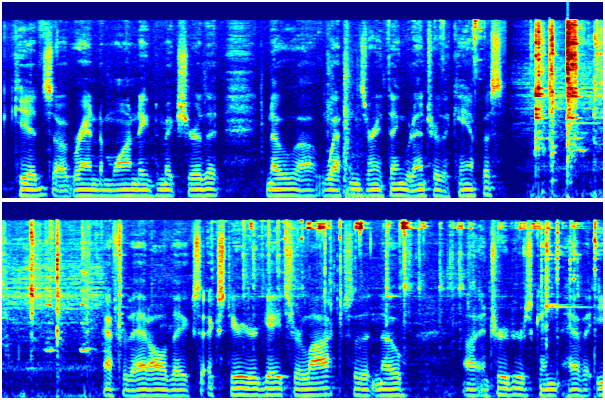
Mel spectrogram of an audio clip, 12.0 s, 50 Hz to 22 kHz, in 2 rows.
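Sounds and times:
chain and padlock clinking on metal: 8.0s - 12.0s.

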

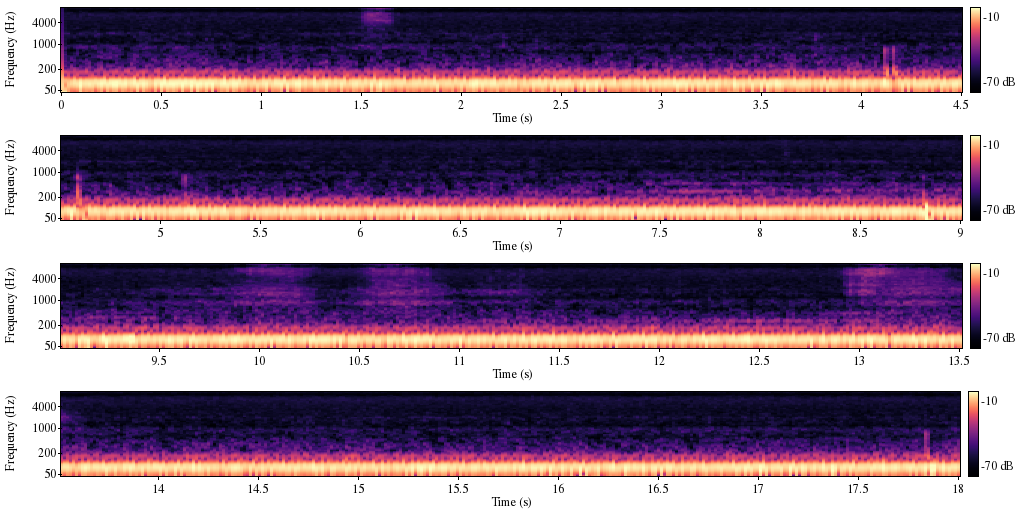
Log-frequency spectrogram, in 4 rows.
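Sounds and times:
low mechanical rumble: 0.0s - 18.0s
rustling hisses: 12.9s - 13.6s.

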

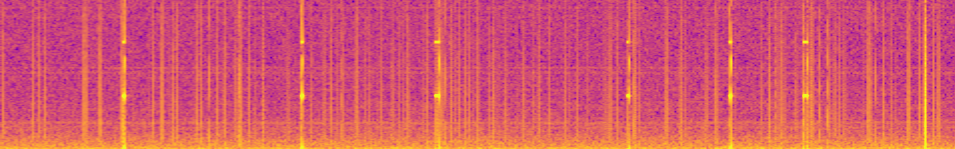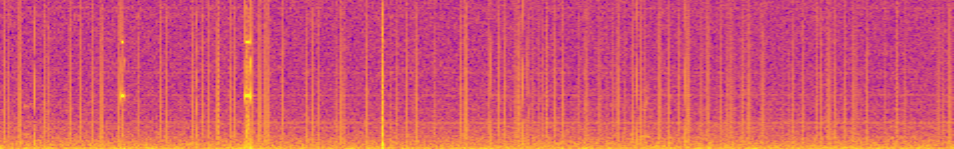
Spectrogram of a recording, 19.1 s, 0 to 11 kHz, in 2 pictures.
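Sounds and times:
steady static hiss: 0.0s - 19.0s.

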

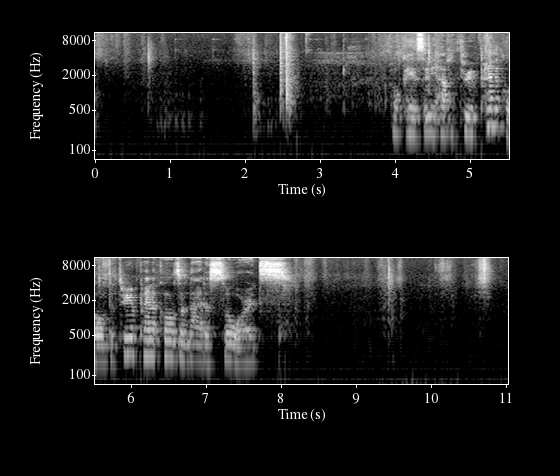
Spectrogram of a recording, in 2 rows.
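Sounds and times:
hands handling cards: 3.6s - 5.8s, 9.2s - 10.8s.

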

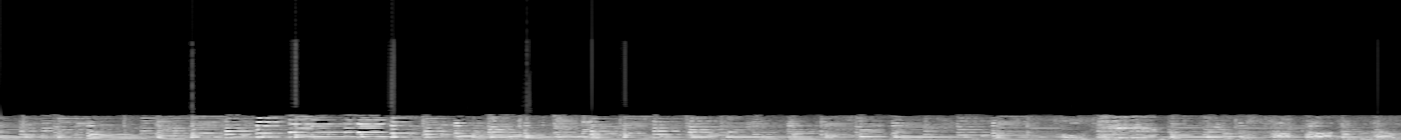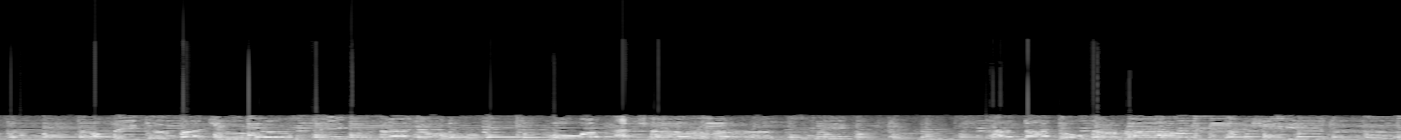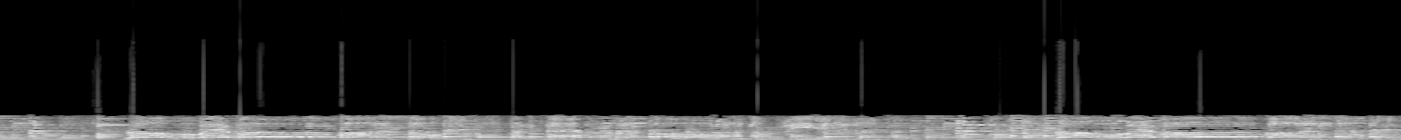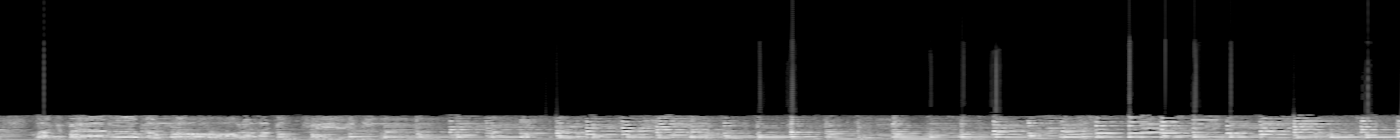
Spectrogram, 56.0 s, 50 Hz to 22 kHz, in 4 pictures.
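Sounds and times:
string band playing: 0.0s - 56.0s
man singing: 10.5s - 47.0s.

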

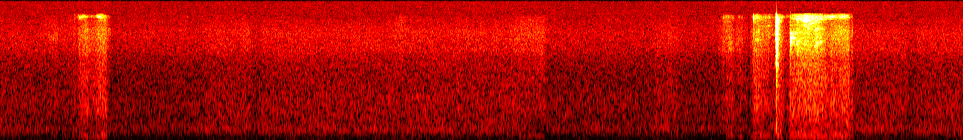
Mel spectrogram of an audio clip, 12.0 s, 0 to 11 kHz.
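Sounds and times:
rustling or scraping noise: 9.1s - 10.7s.

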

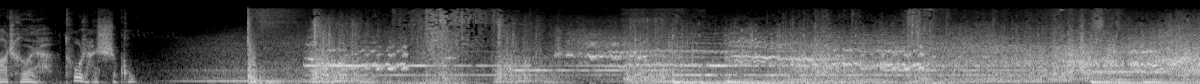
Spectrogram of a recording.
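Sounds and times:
dramatic music: 1.7s - 12.0s
tyres squealing: 3.0s - 12.0s.

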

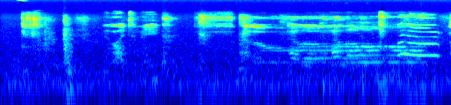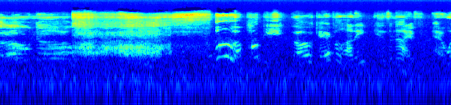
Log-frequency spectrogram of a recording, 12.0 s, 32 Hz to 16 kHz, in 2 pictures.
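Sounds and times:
high-pitched cartoon voices: 2.6s - 9.6s.

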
